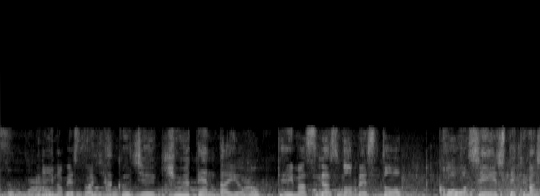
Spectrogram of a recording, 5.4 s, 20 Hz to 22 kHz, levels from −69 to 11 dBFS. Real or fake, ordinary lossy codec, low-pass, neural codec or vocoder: fake; none; none; codec, 16 kHz, 4 kbps, X-Codec, HuBERT features, trained on general audio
